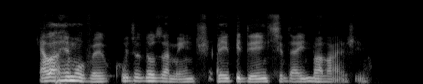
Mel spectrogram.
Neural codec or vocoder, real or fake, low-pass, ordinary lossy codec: codec, 24 kHz, 1.5 kbps, HILCodec; fake; 10.8 kHz; MP3, 64 kbps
